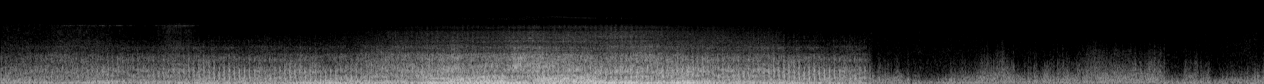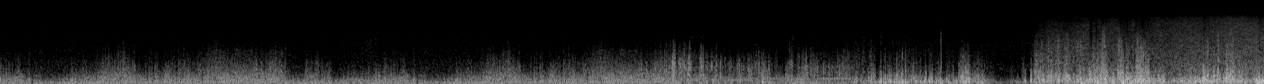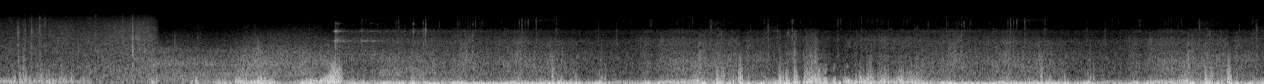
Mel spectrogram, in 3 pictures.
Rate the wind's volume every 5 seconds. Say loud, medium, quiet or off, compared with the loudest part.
quiet, quiet, quiet, quiet, medium, loud, loud, loud.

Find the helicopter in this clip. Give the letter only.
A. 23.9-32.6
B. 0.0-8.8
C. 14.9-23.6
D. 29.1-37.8
B.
